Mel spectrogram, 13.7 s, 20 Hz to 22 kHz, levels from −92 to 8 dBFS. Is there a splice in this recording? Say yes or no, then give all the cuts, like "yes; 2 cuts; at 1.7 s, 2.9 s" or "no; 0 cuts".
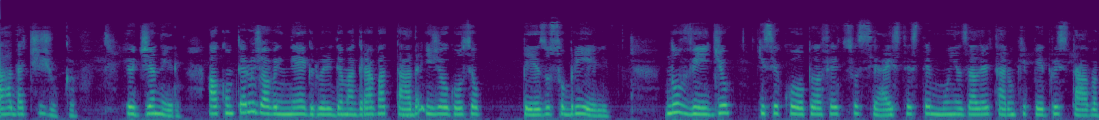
no; 0 cuts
